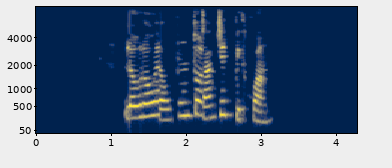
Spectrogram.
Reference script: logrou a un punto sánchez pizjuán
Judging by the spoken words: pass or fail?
pass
